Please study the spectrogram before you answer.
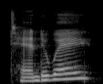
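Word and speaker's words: Thandiwe: the actress i believe tend away is how you say her name oh i said tandy newton but yeah so she added the w back in because that's her like uh birth name and so she was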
